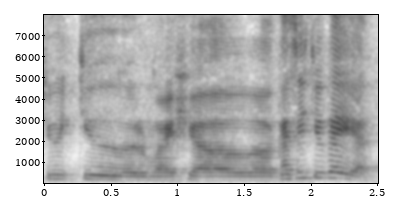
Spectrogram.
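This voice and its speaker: A woman hosting a children's radio program, telling stories in an animated, cheerful way and speaking straight to the children at home. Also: fairly low pitch, a little slow, slight background noise. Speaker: children's radio storyteller and host.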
